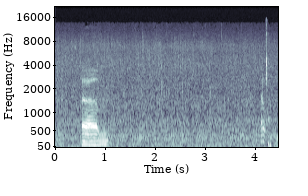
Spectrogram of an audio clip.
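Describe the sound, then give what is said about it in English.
Steady rain hisses evenly throughout, a soft continuous wash of drops. Early on, a brief loud voiced sound cuts through, and a faint short noise comes near the end. “He says that we're welcome to stay in the barn for a night and get out of this rain.”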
